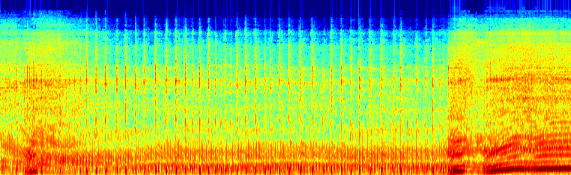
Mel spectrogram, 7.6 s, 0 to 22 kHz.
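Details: Remington Outlaw 20-inch two-stroke chainsaw, started with choke for the first time in over a year on year-old fuel. It buzzes steadily at high revs with even firing, then makes a clean throttle change near the end; runs healthy.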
